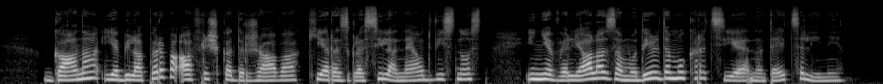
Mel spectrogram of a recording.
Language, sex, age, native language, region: Slovenian, female, 18-29, Hungarian, Pomurje region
